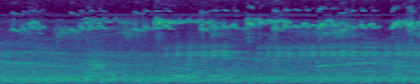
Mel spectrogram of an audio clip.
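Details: Young mynas at the nest while the mother feeds them: a stream of high, squeaky, wavering chirps, closely spaced and rising and falling, with a faint low hum beneath.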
